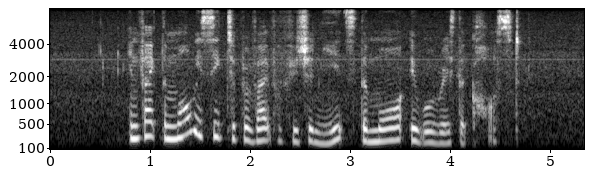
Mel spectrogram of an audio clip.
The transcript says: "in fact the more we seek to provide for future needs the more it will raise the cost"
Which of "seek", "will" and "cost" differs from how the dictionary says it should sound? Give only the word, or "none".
none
